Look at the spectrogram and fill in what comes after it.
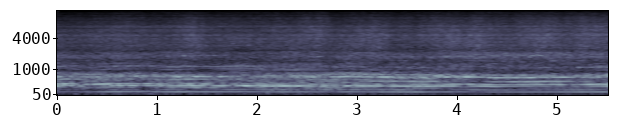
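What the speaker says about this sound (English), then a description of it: "Here is the Dirty Banana, another Ford Ranger, Aaron Mason." Ford Ranger stock truck in a Tough Trucks Challenge mud pit race in Lima, Ohio, its engine roaring and revving continuously at high load, loud and sustained throughout.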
